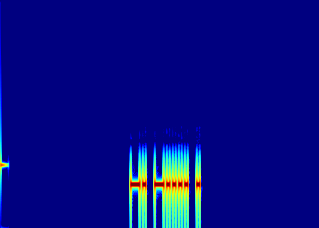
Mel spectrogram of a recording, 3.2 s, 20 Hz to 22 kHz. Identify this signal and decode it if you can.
Morse code, heard as a keyed tone, about 40 wpm, 700 Hz. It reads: N6E
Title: All Cut Numbers - 3-Digit 40wpm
